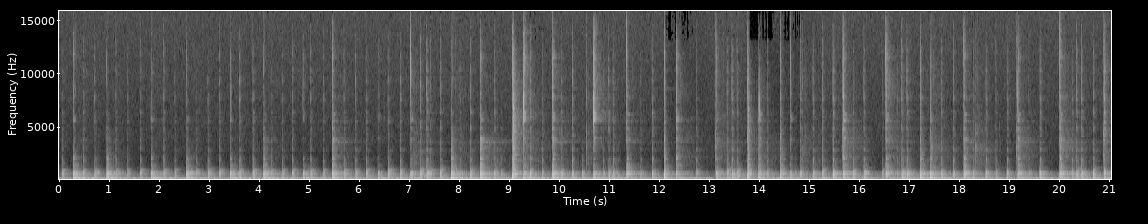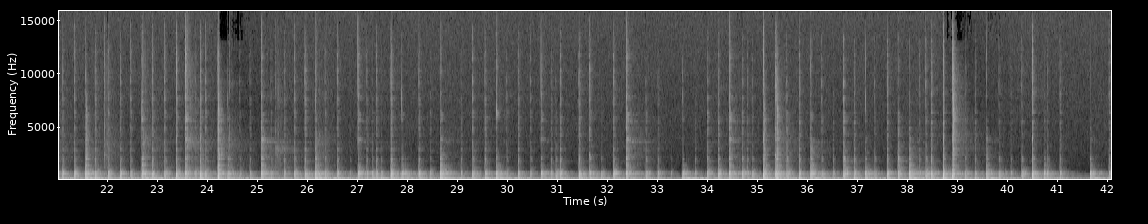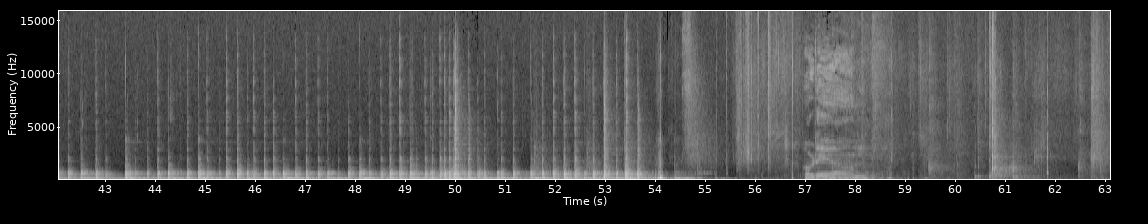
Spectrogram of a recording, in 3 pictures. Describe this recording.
The recording was performed at a monastery built at the end of the majestic agiofarago gorge. Inside there is a huge door made out of steel, kind of like a prison cell door, that makes a tremendous sound. I used it as a percussive instrument to make this recording. The recorder was placed on the door.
